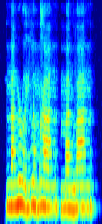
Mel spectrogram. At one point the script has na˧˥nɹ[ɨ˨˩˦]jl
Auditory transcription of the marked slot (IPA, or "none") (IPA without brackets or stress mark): ə˨˩˦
